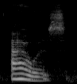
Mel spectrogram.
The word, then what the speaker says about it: hours: the version we need has a silent letter at the beginning the letter h like this we pronounce it exactly the same hours but it has the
